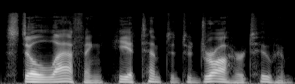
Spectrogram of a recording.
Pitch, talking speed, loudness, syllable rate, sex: 105 Hz, 185 wpm, -18 LUFS, 4.3 syllables/s, male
